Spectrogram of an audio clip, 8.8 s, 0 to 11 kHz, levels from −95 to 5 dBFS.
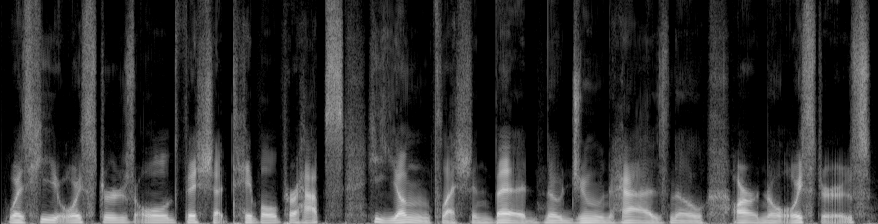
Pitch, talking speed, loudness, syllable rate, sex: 95 Hz, 135 wpm, -20 LUFS, 2.9 syllables/s, male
